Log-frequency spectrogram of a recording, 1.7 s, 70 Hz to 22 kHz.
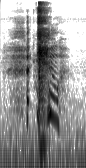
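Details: Single sneeze on day 3 or 4 of a cold, amid near-constant sneezing, coughing and nose-blowing: a quick sharp intake of breath, then one forceful, explosive sneeze with a brief voiced tail.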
